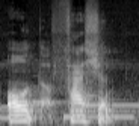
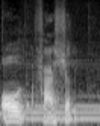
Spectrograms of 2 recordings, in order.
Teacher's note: compound adjectives and verbs. The stress is on the second word.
